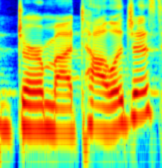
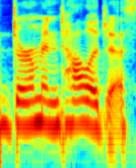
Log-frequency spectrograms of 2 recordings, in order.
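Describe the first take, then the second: First: No extra N sound is in the middle. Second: An extra N sound is in the middle. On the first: The speaker calls it right. "I didn't realize it was a dermatologist" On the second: The speaker calls it wrong. "You put an and in there? An N? Yeah, I thought it was a dermatologist"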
